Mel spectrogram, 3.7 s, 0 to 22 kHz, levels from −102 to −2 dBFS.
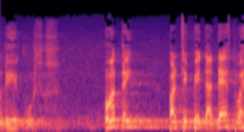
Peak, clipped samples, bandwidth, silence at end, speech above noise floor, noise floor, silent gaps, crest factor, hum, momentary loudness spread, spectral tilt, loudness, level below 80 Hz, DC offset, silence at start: -6 dBFS; under 0.1%; 13.5 kHz; 0 s; 22 dB; -44 dBFS; none; 18 dB; none; 15 LU; -5 dB/octave; -22 LUFS; -58 dBFS; under 0.1%; 0 s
